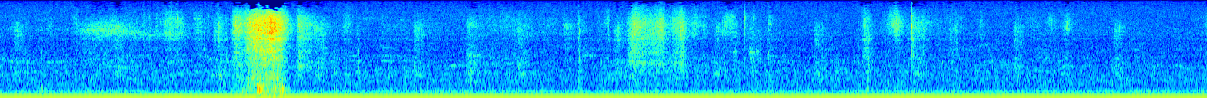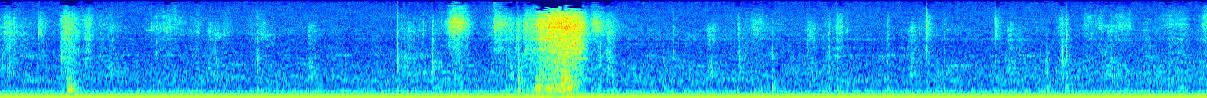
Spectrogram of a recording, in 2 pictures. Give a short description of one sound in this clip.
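A paintbrush brushes softly across a frame.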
